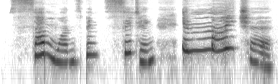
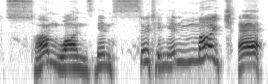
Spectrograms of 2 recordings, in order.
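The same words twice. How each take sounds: First: High, lilting mother bear voice; Mummy Bear. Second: Loud, slow bear growl; growling Daddy Bear. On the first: Mummy Bear finds her chair used, high lilting complaint. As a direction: pitch it high as a put-out mama bear. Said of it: "rumbled Mummy Bear". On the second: Daddy Bear finds his chair used, loud slow growl. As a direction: growl it out as an indignant papa bear. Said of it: "growled Daddy Bear". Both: A narrator's reading.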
